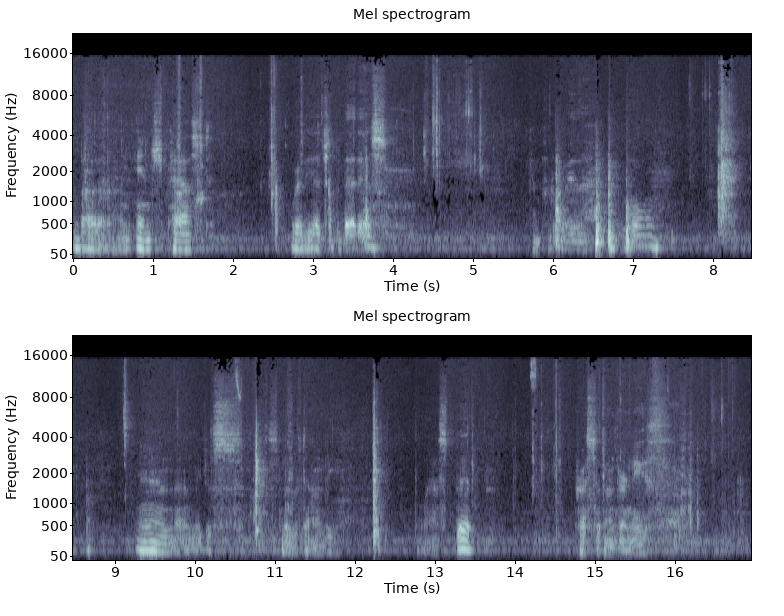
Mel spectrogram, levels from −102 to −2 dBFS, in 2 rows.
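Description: No technical faults can be heard anywhere in the audio, and the signal stays continuous and stable throughout.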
